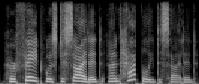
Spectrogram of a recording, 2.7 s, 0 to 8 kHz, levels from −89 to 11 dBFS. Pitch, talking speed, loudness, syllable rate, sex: 255 Hz, 160 wpm, -17 LUFS, 5.5 syllables/s, female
